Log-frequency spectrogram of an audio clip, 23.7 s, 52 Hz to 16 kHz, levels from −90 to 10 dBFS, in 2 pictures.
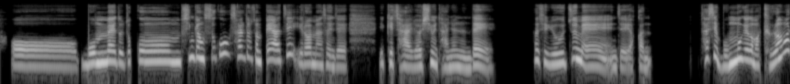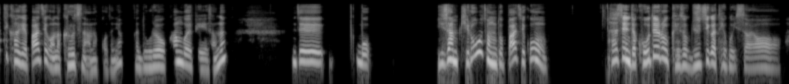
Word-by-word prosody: '어 175 -2 -3
몸매도 225 +3 +3
쪼끔 245 0 -1
신경 320 +1 +3
쓰고 320 +9 -1
살도 340 -2 -2
좀 265 -3 +1
빼야지.' 270 +8 +2
이러면서 210 -2 -4
인제 175 -1 -6 0.5
이렇게 220 +1 -3
잘 175 -2 -2
열심히 185 +5 +3
다녔는데 170 -2 -2 0.6
사실 245 -6 -4
요즘에 205 - +1
인제 165 -1 -6
약간 - - -7 0.7
사실 315 +2 +1
몸무게가 245 - +3
막 190 -2 -2
드라마틱하게 255 - +2
빠지거나 255 - 0
그러진 190 -2 -5
않았거든요, 135 - -13 0.3
노력한 175 +9 -3
거에 190 -4 -3
비해서는. 150 - -5 1.0
인제 240 -1 +1
그 230 - -62 0.5
뭐 195 -3 -4 1.0
2-3kg 275 - +3
정도 215 - +1
빠지고 245 - +1 0.9
사실 275 +3 +7
인자 235 -6 +6
고대로 285 - +4
계속 185 -5 -7
유지가 205 +5 +2
되고 180 -2 -11
있어요. 160 -1 -8
215 Hz, 265 characters per minute, -23 LUFS, 175-255 Hz, 1.0 s, 사실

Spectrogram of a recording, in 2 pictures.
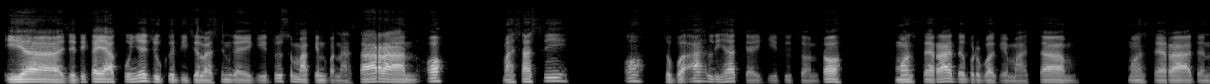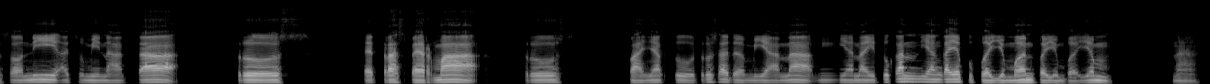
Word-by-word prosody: Iya, 115 -2 +9
jadi 105 +3 -2
kayak 125 -2 +8
akunya 125 +6 +4
juga 120 -6 -1
dijelasin 100 +1 -2
kayak 100 -2 -2
gitu 95 +9 -4
semakin 105 -7 -2
penasaran. 110 +4 +5
"Oh 150 +2 +7 0.6
masa 110 +4 +1
sih? 155 +3 -4 0.5
Oh 150 +1 -3 0.2
coba 115 0 -1
ah 145 0 +1
lihat," 135 +2 -2
kayak 95 -1 -11
gitu 95 +1 -16
contoh, 95 +7 +1 0.6
monstera 110 +4 +3
ada 110 -3 -5
berbagai 95 -2 -5
macam, 90 +2 -2 0.5
Monstera 100 0 0
adansonii, 100 +3 -6
acuminata, 95 +2 -4 0.5
terus 105 0 -3 0.5
tetrasperma, 100 +1 -1 0.5
terus 100 0 -7 0.7
banyak 95 +2 -6
tuh, 95 -2 -8
terus 115 0 -11
ada 100 -4 -7
miana. 95 +2 -6
Miana 100 0 -9
itu 100 - -10
kan 130 0 -4
yang 115 -2 -4
kayak 115 +1 -1
bebayeman, 95 0 -3
bayem-bayem. 85 +1 -7 0.6
Nah, 85 -2 -15
100 Hz, 105 wpm, -23 LUFS, 95-115 Hz, 0.7 s, Iya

